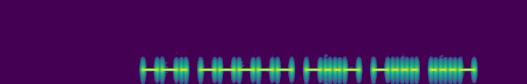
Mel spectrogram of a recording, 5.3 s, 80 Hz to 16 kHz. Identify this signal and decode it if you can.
Morse code, heard as a keyed tone, about 25 wpm, 700 Hz. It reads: G0XBV
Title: DXCC-100 Call Signs - 5 Characters - 25wpm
